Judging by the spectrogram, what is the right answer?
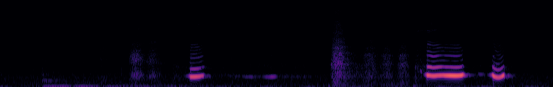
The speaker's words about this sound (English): There was no answer, but the sobbing continued.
